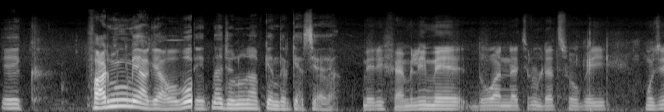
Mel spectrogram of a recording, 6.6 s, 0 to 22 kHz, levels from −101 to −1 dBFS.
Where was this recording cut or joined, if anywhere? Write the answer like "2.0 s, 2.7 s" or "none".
1.9 s, 3.6 s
